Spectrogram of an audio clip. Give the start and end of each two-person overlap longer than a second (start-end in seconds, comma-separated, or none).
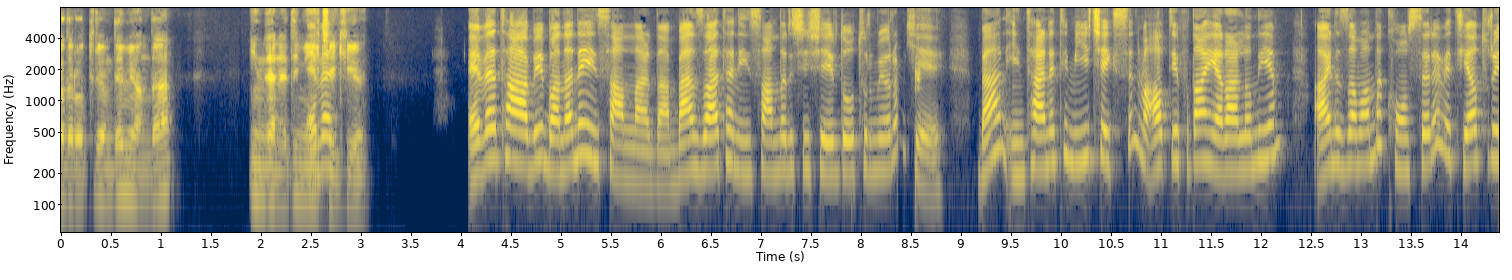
none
